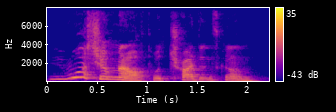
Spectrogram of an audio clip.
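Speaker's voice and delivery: high, slow British put-on; mock British accent. Friend joining the accent bit, slow high mock British. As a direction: drag it out in a silly British accent.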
